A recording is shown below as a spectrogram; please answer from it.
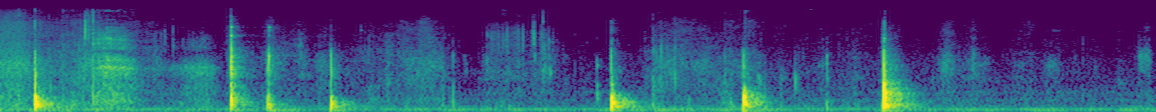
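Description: Wooden chess pieces being picked up and set down on a board, giving a series of about seven short knocks at uneven intervals, the loudest near the end.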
